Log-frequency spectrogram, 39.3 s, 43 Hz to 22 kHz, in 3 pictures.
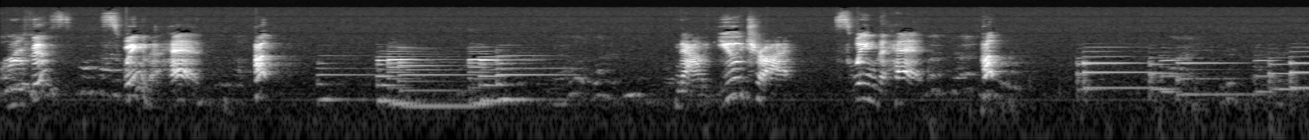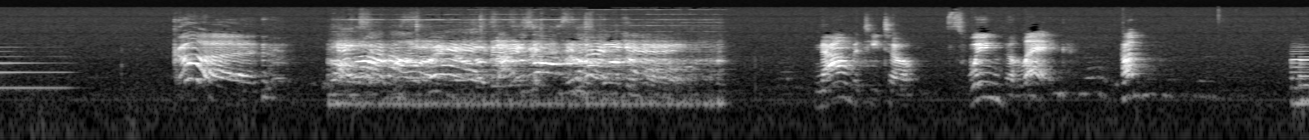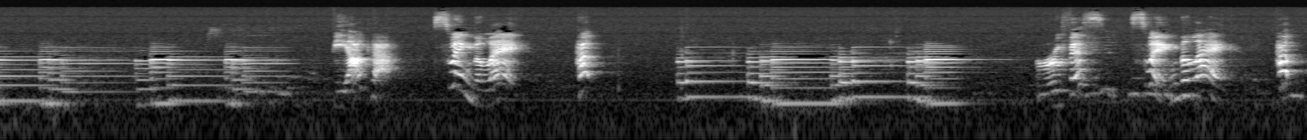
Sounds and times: Speech: 0.0 - 2.8, 5.6 - 10.2, 14.8 - 25.3, 29.4 - 32.1, 36.6 - 39.2
Music: 3.2 - 6.0, 10.8 - 13.9, 16.4 - 20.4, 26.0 - 29.4, 33.0 - 36.4.

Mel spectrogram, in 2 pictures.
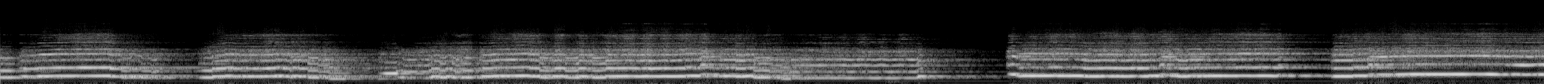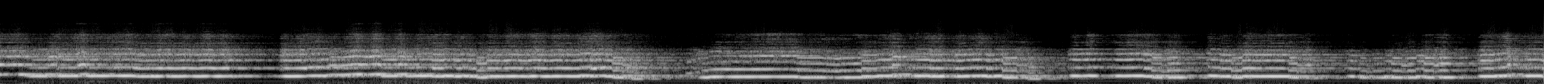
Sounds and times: Music: 0.0 - 30.8.

